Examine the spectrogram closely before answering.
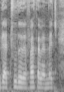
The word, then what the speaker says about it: Gathuto: I like how you emphasize the people, because I personally know for a fact, yes, I said Gathuto the first time I met you.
